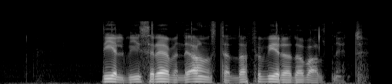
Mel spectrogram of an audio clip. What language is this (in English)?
Swedish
